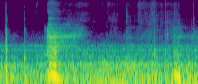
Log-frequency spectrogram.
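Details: GMC Denali road test while cruising: steady low drone under road rumble, no knocks or clunks; humming suspected from the differential.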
